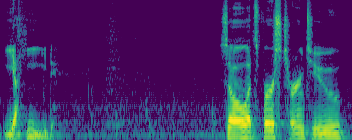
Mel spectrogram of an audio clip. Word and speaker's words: Yachid: And I actually looked up Hebrew pronunciation, and so I wouldn't embarrass myself up here mispronouncing these words, but that's actually how you pronounce it. And that is spelled Y-A-C-H-I-D, Yahid.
